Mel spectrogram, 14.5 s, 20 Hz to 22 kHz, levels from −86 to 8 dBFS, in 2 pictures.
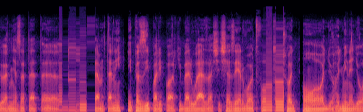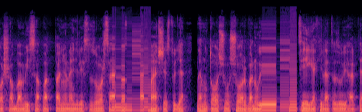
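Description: Audio reaching the playback side too seldom, so that a short buffer is replayed over and over in place of fresh sound, is the likely source of the robotic sound from repeated short buffers heard at 1.19 to 1.91 s, 5.26 to 5.68 s, 9.47 to 10.29 s and 12.50 to 13.19 s. In each stretch essentially all the sound is a repeat, locked to a rigid, metallic 100 Hz buzz, which fits a loop of about 10 ms.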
